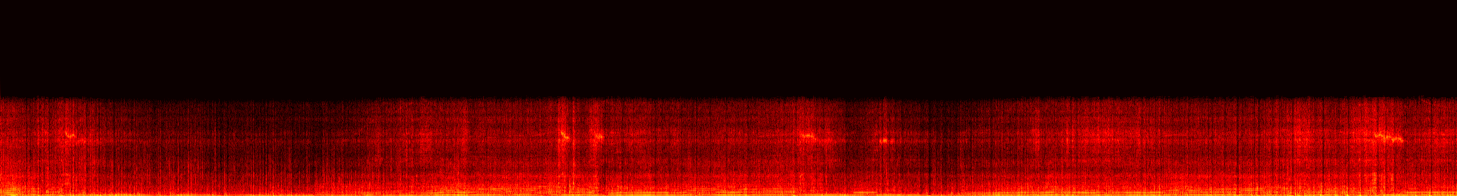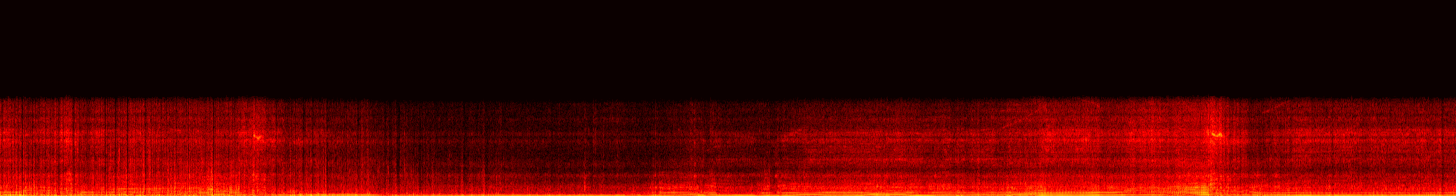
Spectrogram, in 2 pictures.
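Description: Off-road race vehicle's engine heard from inside the cab during a race, revving up and falling back again and again as the driver accelerates, shifts and lifts, with a spell of lower steady running in the later part before it climbs again near the end.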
